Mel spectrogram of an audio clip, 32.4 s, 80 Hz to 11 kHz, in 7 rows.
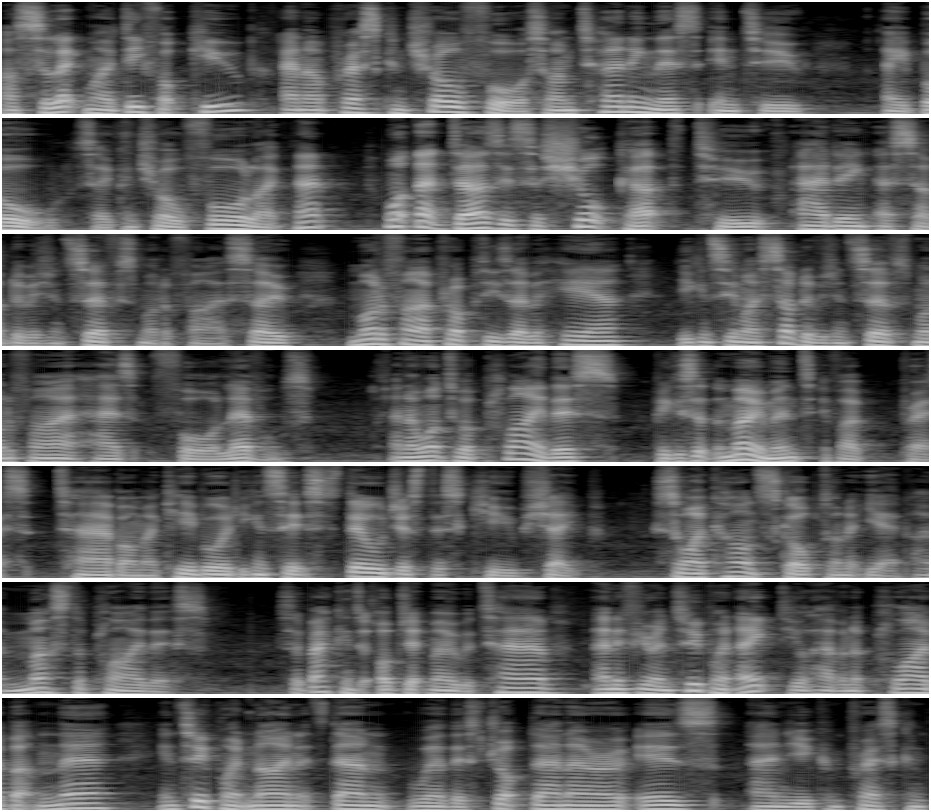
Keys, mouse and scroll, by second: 5.1 ctrl+4, 11.1 click, 18.6 Tab, 24.3 Tab, 24.9 Tab, 29.0-32.2 drag.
